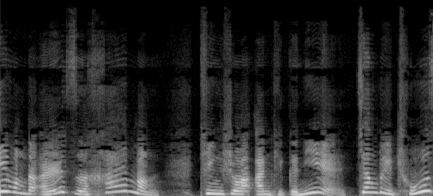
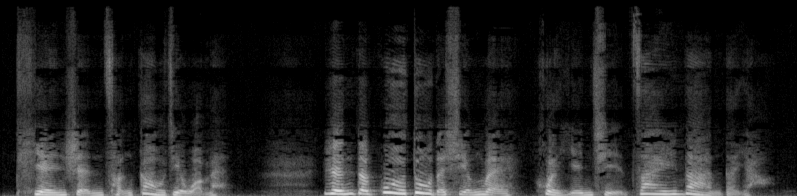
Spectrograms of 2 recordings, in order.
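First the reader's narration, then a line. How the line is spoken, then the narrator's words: Sighing elders. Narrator (Chinese): 这些长老都叹息地说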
